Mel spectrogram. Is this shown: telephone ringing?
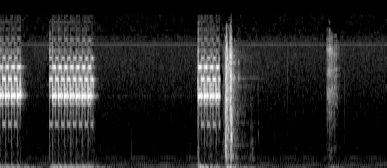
yes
